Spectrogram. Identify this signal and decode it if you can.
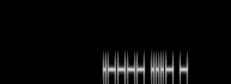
Morse code, heard as a keyed tone, about 50 wpm, 700 Hz. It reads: 1VT
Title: Three Challenging Letter-Number Combinations 50wpm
